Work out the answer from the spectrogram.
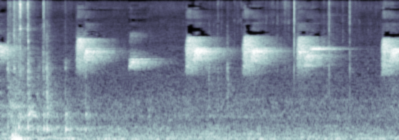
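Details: European goldfinch from Algiers, Algeria, singing the tiwawati style: drawn-out bright buzzy notes, each held about half a second, repeated at an uneven pace with some lower tones between. Faint background hum.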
